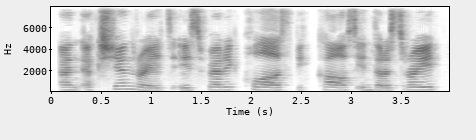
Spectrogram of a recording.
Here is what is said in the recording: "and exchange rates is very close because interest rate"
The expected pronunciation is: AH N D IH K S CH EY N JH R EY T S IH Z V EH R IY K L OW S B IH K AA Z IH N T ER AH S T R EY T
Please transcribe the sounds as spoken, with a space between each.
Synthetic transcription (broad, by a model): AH N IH K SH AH N R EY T IH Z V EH R IY K L OW S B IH K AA S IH N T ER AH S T R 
